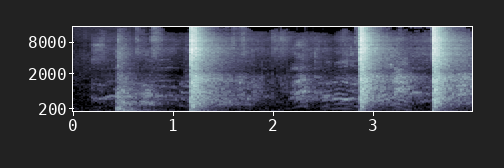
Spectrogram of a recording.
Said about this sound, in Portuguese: Os disparos foram feitos por um agente que acompanhava a equipe do Ministério Público. O cão da raça Pitbull estava em um quarto sozinho.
